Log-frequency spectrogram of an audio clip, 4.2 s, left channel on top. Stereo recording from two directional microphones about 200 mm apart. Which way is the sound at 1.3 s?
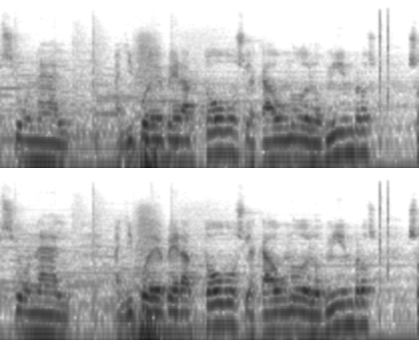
Centre (ahead or behind).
